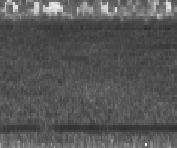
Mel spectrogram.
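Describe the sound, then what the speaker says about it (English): A vacuum hums steadily on carpet during a professional carpet cleaning job, with a constant, close droning whine and no pauses. "Simple vacuum."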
